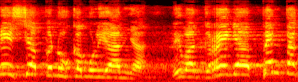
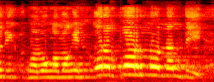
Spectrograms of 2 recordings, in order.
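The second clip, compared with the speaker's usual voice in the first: ordinary talk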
